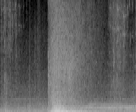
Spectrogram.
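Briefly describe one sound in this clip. A fire flares up with a loud whoosh.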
